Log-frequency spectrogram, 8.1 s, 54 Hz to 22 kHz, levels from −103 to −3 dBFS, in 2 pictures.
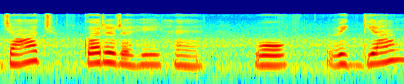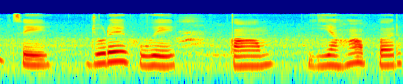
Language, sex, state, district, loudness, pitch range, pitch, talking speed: Hindi, female, Haryana, Rohtak, -17 LUFS, 210-250 Hz, 220 Hz, 90 wpm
